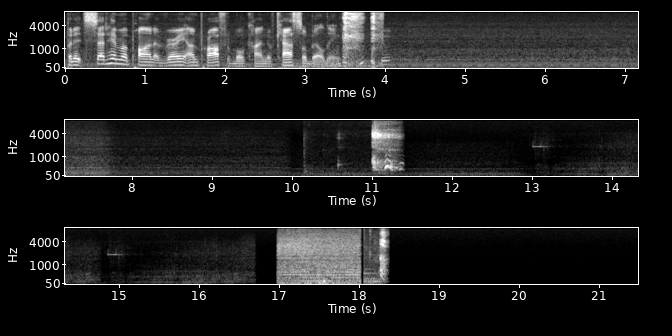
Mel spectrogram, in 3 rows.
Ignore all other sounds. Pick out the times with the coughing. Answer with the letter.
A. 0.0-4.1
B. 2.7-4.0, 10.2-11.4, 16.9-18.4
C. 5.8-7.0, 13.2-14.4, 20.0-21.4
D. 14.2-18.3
B.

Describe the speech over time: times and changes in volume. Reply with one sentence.
You can hear the talking from 0.0 to 4.1 s, getting quieter.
